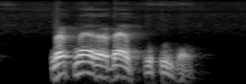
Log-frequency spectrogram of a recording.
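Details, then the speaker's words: Simulated high-frequency hearing loss: a man's short test sentence, one of four, with high-frequency tones filtered out so it sounds muffled and dull; a demonstration of speech as heard with high-frequency hearing loss. "ation you will experience speech as it would sound if you had some high frequency hearing loss yourself. You will hear four sentences. However, they will not sound normal to you since some of the highfrequency tones have been filtered out."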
